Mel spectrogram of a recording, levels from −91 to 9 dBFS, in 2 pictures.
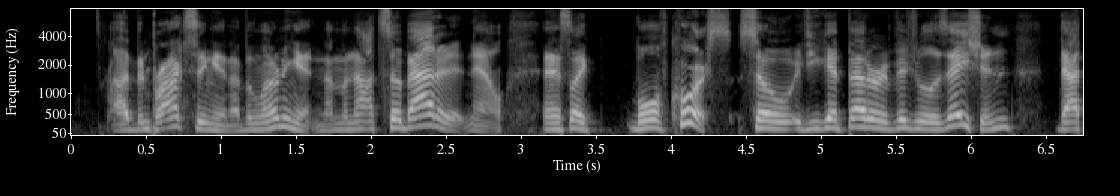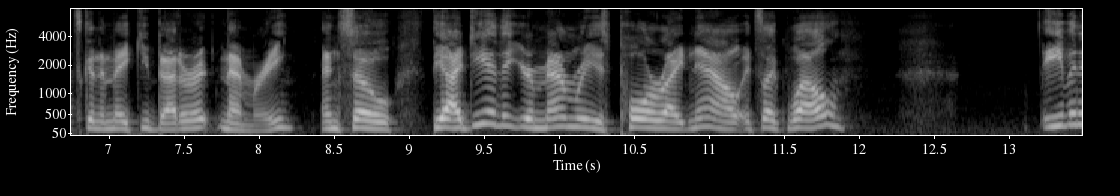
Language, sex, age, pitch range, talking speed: English, male, 30-49, 155-190 Hz, 230 wpm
